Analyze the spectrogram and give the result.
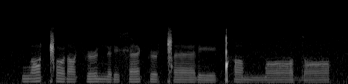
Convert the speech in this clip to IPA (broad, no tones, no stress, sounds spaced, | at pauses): w ɑ ǁ ɔ ɾ ɑ k ə˞ n ə ɾ ɪ x æ k ə˞ ǁ æː ɾ ɪː ǃʰ ɑ mː ɑː d ɑ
